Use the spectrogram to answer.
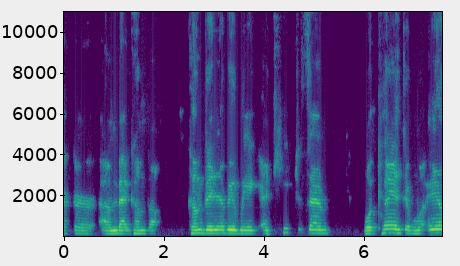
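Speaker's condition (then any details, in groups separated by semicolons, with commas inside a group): Cerebral palsy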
